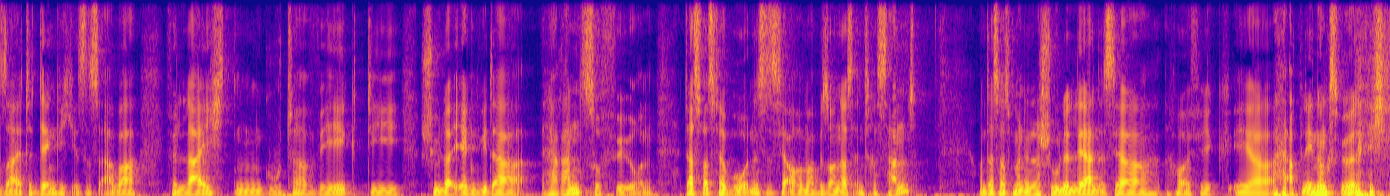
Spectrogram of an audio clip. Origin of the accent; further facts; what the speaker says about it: Germany; bei uns in Deutschland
